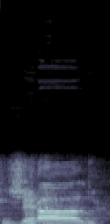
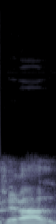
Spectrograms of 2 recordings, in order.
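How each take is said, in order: First: The name has a French pronunciation. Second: The name has an English pronunciation.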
